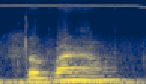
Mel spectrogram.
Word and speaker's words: Savannah: Savannah.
